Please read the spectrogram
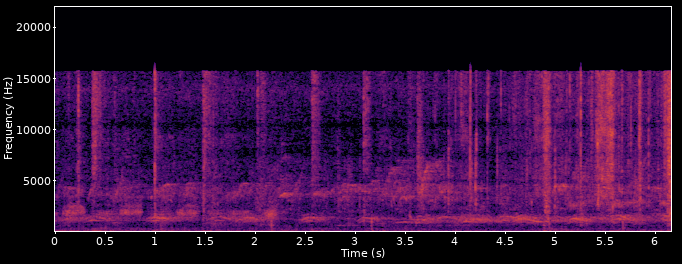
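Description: Birds calling, with scattered light clicks of footsteps on a wooden boardwalk.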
